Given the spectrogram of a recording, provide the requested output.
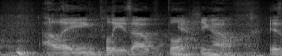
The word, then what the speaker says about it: Alan Pulido: Yeah, Alan Pulido. I think he pronounces it more Alain Pulido, but you know, it is how it is.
